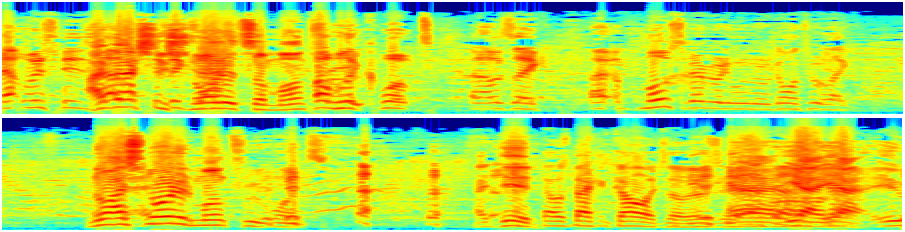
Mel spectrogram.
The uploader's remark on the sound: live from Martin City Brewing!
